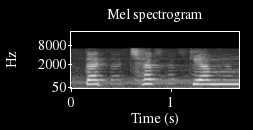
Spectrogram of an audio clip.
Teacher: ತ ಮತ್ತೆ ಛ ಮೇಲೆ ಆಘಾತ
